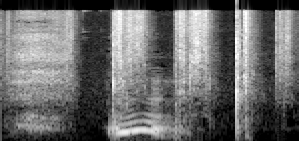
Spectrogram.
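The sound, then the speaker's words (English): Crisp riffling and rustling of a deck of oracle cards being shuffled in a few quick bursts, with a short sharp flick near the end. “So we'll give the shuffle.”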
